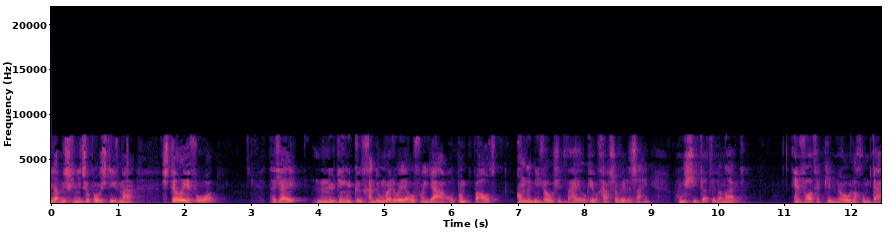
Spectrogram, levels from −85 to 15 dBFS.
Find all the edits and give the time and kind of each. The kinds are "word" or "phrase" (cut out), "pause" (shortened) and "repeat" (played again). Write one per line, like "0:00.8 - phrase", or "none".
none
